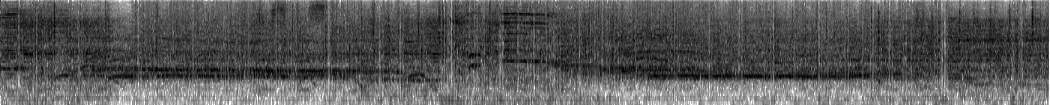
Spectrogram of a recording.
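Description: Live amplified rock music played by a band at a loud outdoor concert, recorded from among the audience, with long held notes and the crowd yelling and cheering.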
